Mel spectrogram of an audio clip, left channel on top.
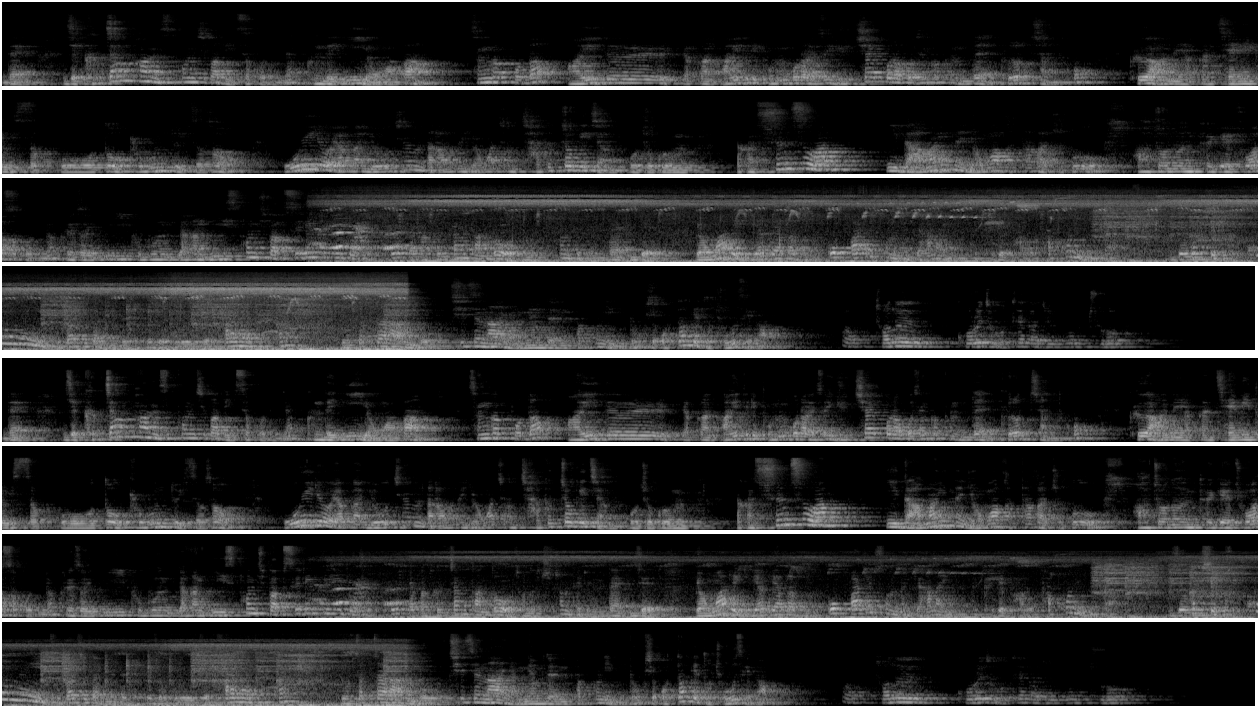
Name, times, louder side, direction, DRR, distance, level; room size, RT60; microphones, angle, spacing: voice 1, 0.0-4.3 4.7-10.9 11.3-14.9 15.4-19.5 19.9-21.0 21.4-36.3 36.8-40.6 41.1-45.4, equal, 75° right, 2 dB, 3.9 m, -30 dB
sound 1, 28.2-41.8, left 6 dB, 75° left, 0.8 m, -30 dB
sound 2, 36.0-37.8 38.1-41.2 41.5-41.7, right 3 dB, 30° right, 3.1 m, -37 dB
voice 2, 46.1-48.9, equal, 50° left, 2 dB, 3.2 m, -36 dB
16.0 x 15.0 x 5.0 m, 0.99 s
head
